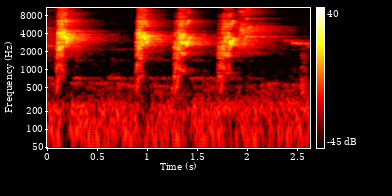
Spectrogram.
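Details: Javan myna in the morning, a recording for training mynas that seldom sing: four loud harsh squawks, each a noisy rasp, spaced under a second apart, with a faint thin whistle at the close.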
